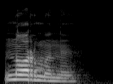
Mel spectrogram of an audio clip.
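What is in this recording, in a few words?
"нормыны", Komi, female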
